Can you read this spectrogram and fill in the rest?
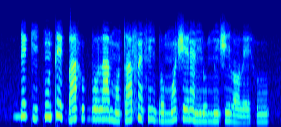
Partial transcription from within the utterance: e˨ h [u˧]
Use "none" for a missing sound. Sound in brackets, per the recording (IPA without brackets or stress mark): u˧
